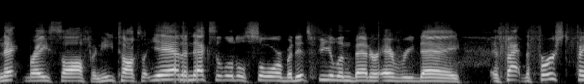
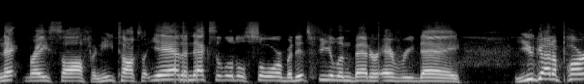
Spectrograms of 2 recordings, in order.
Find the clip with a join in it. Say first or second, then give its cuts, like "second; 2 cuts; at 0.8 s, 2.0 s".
first; 1 cut; at 4.9 s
